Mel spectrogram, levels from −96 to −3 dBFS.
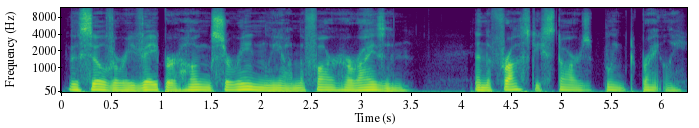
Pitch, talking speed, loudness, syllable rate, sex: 95 Hz, 145 wpm, -18 LUFS, 4.7 syllables/s, male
